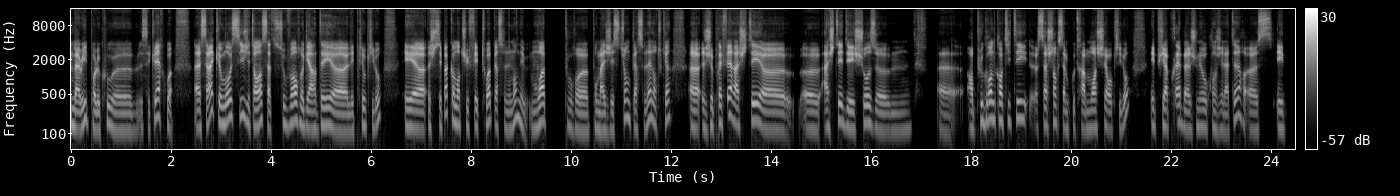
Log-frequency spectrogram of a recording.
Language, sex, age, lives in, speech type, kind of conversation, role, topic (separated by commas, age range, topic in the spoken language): French, male, 20-24, France, conversation, podcast, host, Comment t’organises-tu au quotidien pour éviter le gaspillage alimentaire ?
